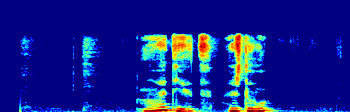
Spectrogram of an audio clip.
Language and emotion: Russian, neutral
